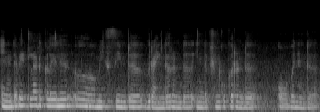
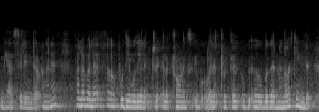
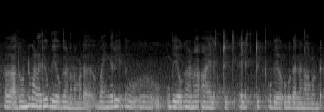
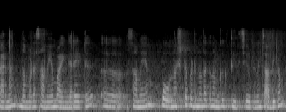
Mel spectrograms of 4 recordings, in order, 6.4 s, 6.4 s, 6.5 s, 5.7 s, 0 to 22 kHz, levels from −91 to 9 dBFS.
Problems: none marked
